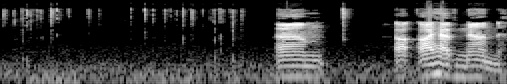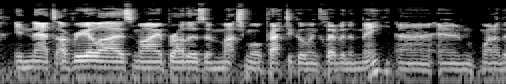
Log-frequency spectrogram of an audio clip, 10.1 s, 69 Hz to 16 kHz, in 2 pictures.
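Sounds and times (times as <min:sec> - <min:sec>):
typing on a computer keyboard: 0:00.0 - 0:02.5
speech: 0:02.8 - 0:03.4, 0:04.0 - 0:10.1.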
